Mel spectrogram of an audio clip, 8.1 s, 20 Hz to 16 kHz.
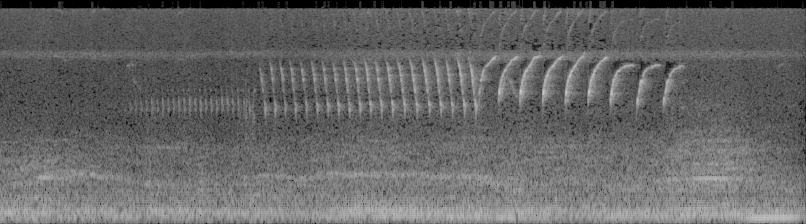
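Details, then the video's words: Domestic canary kept at home for 23 days, singing actively: a fast high buzzy trill of even repeated notes, then a slower run of bright sweeping whistled notes, over steady low background rumble. "burung kenari gacor baru 23 hari d rumah"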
